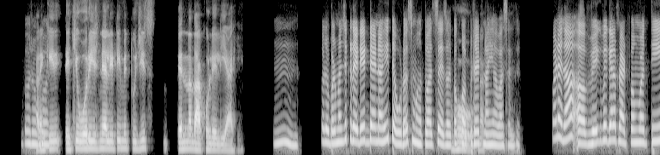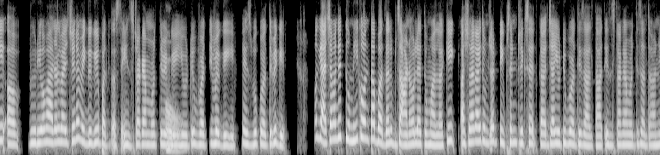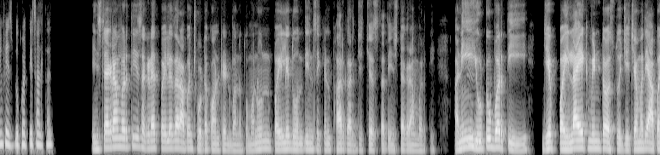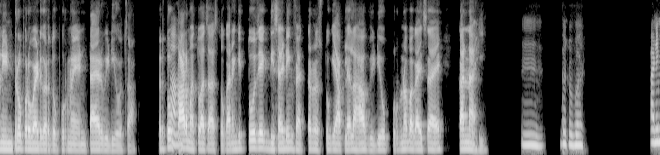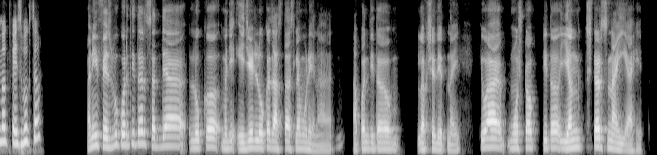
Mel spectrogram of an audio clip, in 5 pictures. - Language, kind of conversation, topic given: Marathi, podcast, लोकप्रिय होण्यासाठी एखाद्या लघुचित्रफितीत कोणत्या गोष्टी आवश्यक असतात?
- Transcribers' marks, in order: in English: "ओरिजिनॅलिटी"; in English: "क्रेडिट"; in English: "कॉपीराईट"; in English: "प्लॅटफॉर्मवरती"; in English: "व्हायरल"; other background noise; in English: "टिप्स एंड ट्रिक्स"; in English: "इंट्रो प्रोव्हाईड"; in English: "एंटायर व्हिडिओचा"; in English: "डिसायडिंग फॅक्टर"; in English: "यंगस्टर्स"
